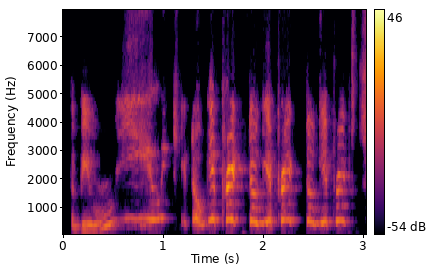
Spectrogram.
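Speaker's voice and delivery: high squeaky repeated warning; careful warning. Real, not acted. Storyteller warns children not to get pricked, high squeaky voice. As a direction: tiptoe worried voice.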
